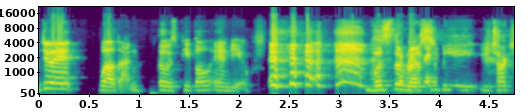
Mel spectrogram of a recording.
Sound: laughing

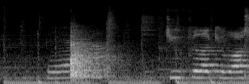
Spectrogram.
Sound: babbling

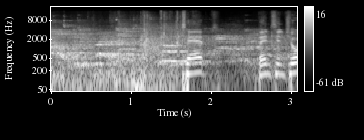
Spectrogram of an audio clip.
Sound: clapping

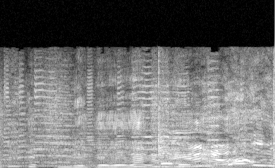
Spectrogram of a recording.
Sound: groaning

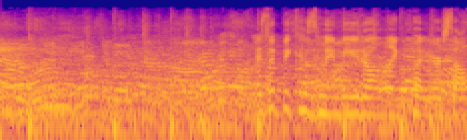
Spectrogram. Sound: participants chattering

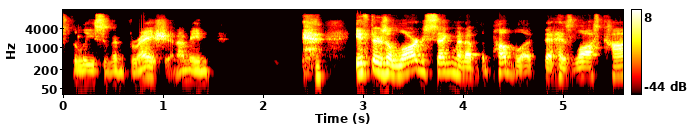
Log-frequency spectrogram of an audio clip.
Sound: chuckles

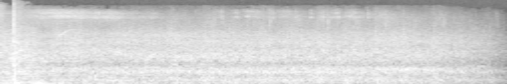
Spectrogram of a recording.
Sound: crowd cheering in background

